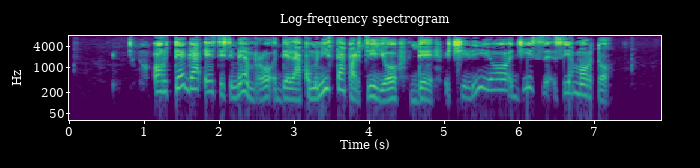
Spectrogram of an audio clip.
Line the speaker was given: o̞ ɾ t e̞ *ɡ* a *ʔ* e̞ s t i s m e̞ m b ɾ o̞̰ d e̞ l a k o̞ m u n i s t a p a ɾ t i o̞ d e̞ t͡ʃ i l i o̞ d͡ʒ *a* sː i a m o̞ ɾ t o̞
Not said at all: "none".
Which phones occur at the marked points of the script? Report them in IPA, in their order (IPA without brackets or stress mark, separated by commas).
ɡ, ʔ, i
